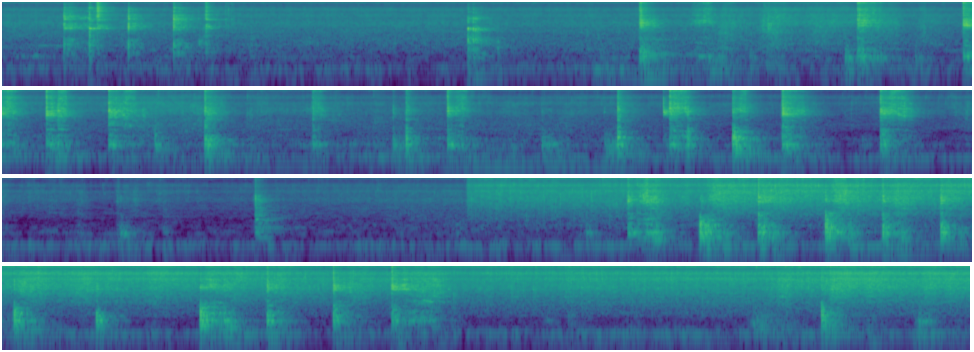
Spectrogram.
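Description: A spatula scrapes and taps against a wok while onion, chilli and turmeric-coated beef testicles are stir-fried, with oil sizzling under the strokes. The strokes thin out for a few seconds in the middle, then the sizzle comes back louder for the last third.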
